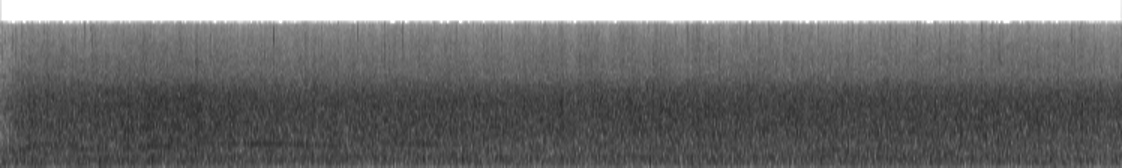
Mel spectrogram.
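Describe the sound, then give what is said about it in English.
Sustained applause from members of Congress from both sides of the aisle giving the President a standing ovation, a steady, dense wash of clapping that holds at an even, loud level for the whole stretch without any voices breaking through. “Now, once again, the President is getting a standing ovation, sustained applause, for members of Congress from both sides of the aisle.”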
